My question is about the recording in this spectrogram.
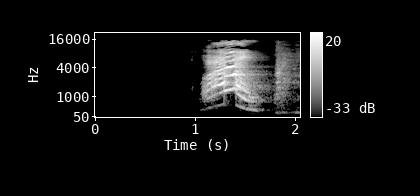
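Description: Silence, then about a second in a loud, high-pitched cry that slides down in pitch and lasts about half a second, followed by a fainter short sound.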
